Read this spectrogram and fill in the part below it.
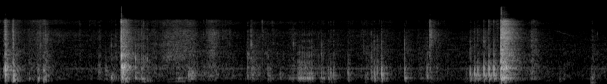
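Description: A blade slits packing tape on a cardboard box.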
